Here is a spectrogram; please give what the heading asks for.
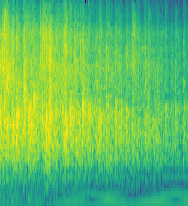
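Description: A crowd applauds steadily, a dense wash of many hands clapping that holds loud and then eases slightly toward the end, with a low steady hum underneath and no voices.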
